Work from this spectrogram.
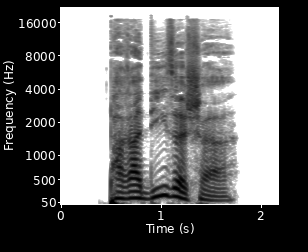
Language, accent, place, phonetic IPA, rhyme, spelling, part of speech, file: German, Germany, Berlin, [paʁaˈdiːzɪʃɐ], -iːzɪʃɐ, paradiesischer, adjective, De-paradiesischer.ogg
- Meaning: 1. comparative degree of paradiesisch 2. inflection of paradiesisch: strong/mixed nominative masculine singular 3. inflection of paradiesisch: strong genitive/dative feminine singular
